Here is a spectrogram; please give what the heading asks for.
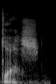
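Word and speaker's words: geis: From the moment they are born, or perhaps after a great deed, they are bound by a geese, pronounced gish.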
